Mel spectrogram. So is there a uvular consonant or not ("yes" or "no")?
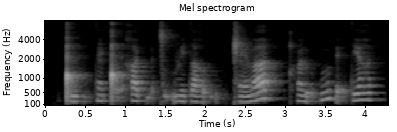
yes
